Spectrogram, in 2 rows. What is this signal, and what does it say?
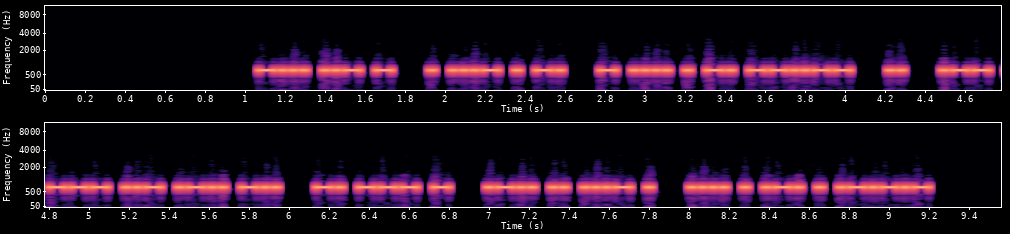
Morse code, heard as a keyed tone, about 46 wpm, 700 Hz. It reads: BUT EVEN THEN, I WOULD NOT LIVE HERE.
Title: Sentences from Top 1000 Words - Review Part 1 - 45wpm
